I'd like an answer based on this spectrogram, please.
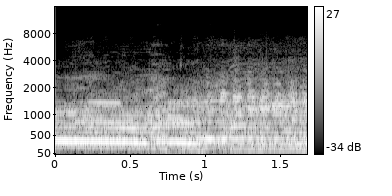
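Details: Sahiwal bull calves at a Comilla, Bangladesh purchase, 1 October 2024: one sustained moo slowly falls in pitch for about a second and then fades. Men call out prices in Bengali over a busy crowd.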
